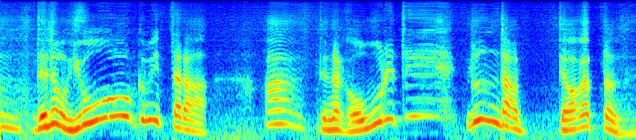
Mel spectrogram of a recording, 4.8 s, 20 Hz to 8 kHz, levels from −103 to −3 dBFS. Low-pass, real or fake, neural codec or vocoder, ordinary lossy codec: none; fake; codec, 16 kHz, about 1 kbps, DyCAST, with the encoder's durations; none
